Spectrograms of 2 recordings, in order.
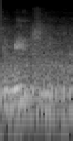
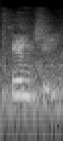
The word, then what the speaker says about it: kimchi: Oh, I'm here pronouncing it. Kimichi. Kimchi. Kimchi.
